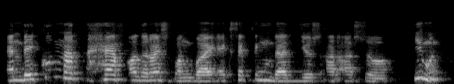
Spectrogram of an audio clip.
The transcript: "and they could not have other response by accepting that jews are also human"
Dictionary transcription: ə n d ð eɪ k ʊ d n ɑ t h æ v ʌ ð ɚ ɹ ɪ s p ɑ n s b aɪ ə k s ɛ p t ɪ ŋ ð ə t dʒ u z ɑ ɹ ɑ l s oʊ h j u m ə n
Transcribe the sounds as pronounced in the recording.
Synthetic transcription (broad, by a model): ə n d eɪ k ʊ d n ɑ t h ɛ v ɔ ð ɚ ɹ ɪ s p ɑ n b aɪ ə k s ɛ p t ɪ ŋ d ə t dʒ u s ɑ ɹ ɑ l s oʊ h j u m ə n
